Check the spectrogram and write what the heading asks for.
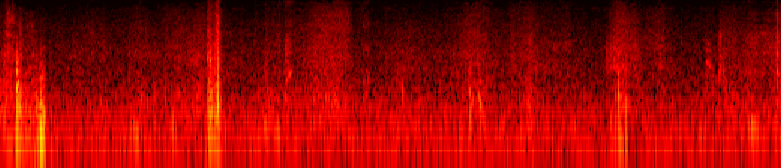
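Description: A blanket being handled and spread over a padded bed platform in a pickup's rear cab: soft fabric rustling broken by a few sharp knocks and bumps, the loudest two right at the start and another about two seconds in.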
